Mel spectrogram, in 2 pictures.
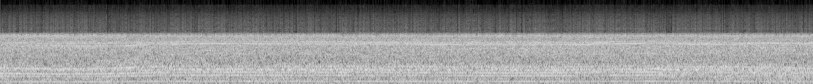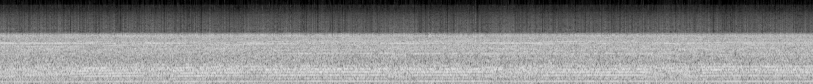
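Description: A petrol rail saw screams loudly as it cuts through a steel rail.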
